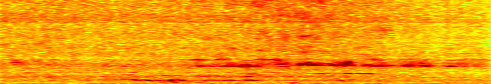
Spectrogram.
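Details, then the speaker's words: Lionel Crescent Limited model train locomotive running slowly to warm up: thin, wavering high squeal over the soft running rumble; badly worn motor bearing. "it has a bad bearing in it too I can hear it squealing just slow it down so it gets warmed up"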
